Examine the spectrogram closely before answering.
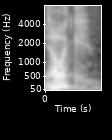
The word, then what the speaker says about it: Alex: circumstantial on this um Alec pronounced his name Alec yeah Murdoch Murdoch yep um all right if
